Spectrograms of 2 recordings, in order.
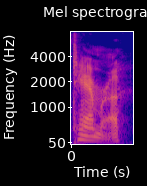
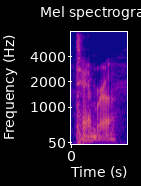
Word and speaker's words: Tamara: It's Tamara. – Tamara. – Because it rhymes with camera, and she spends her time talking into a camera.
